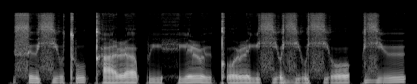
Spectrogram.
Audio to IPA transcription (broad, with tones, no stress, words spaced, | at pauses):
sɨ˧ sʲu˧tʼu˥kʰa˩˧ ɭɐ˧˥ pi˩hi˧˥ ɭʉ˩˧kʼo˩˧ ɭi˩˧sʲo˧zʲu˩˧sʲo˧˥ | zʲʉ˧˥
